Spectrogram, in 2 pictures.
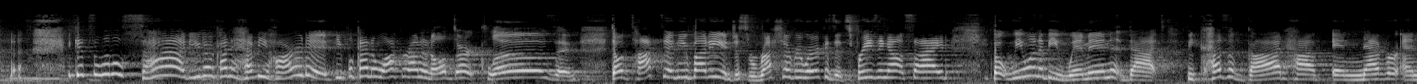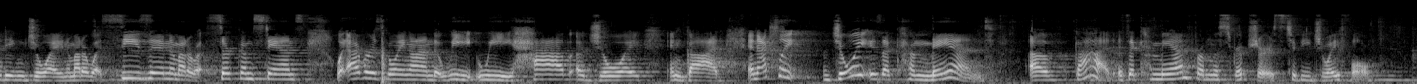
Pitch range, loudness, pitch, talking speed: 215-320 Hz, -19 LUFS, 260 Hz, 180 wpm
